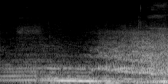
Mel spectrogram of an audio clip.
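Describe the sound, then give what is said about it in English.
A polished champagne-colored Cadillac's engine revs as it lurches forward out of a parking spot, its tires giving a short, rising squeal over the steady growl of the motor. “The front end of a polished champagne-colored Cadillac lurches out, cutting in front of me from a parking spot.”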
